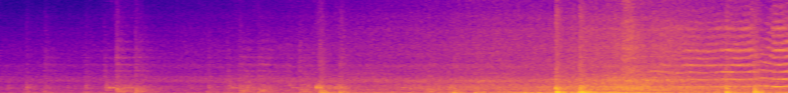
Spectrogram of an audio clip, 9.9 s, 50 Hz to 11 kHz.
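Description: A KiHa 110-series diesel railcar pulls into the platform. Its rumble grows steadily louder as it approaches, and its wheels clack over the rail joints from about seven seconds in. A wavering brake squeal starts near the end.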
